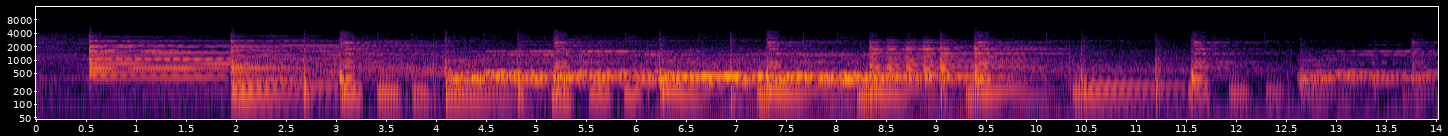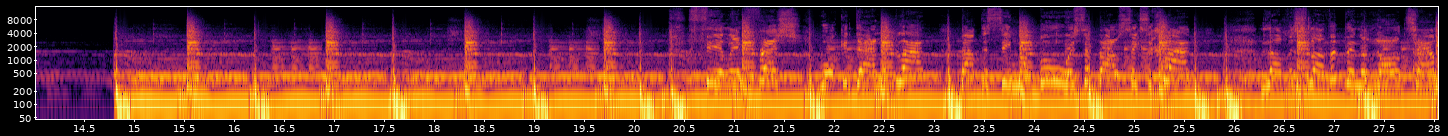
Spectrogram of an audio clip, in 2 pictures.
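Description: A hip-hop track from an EP opens with a looping, chiming bell-like melody, then about halfway through a loud beat of punchy kick drums, snares and deep bass drops in under the melody.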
